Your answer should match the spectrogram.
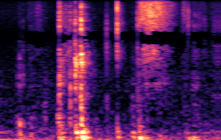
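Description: Near silence with a few faint clicks and a soft rustle from paper flashcards being handled and swapped.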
